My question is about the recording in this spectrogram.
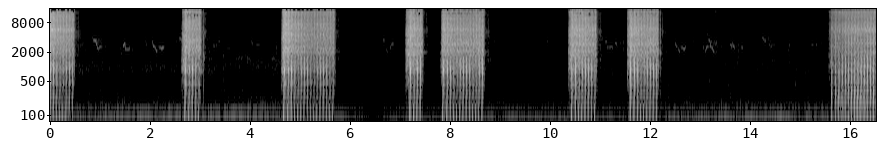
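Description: Airsoft electric gun (AEG) with a freshly assembled version 2 gearbox, run on a 9.6 V battery, firing full-auto: a rapid rattle of shots in about seven short bursts, each a fraction of a second to about a second long. A longer burst starts near the end.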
